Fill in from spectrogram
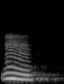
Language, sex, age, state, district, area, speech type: Nepali, female, 18-30, West Bengal, Kalimpong, rural, conversation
